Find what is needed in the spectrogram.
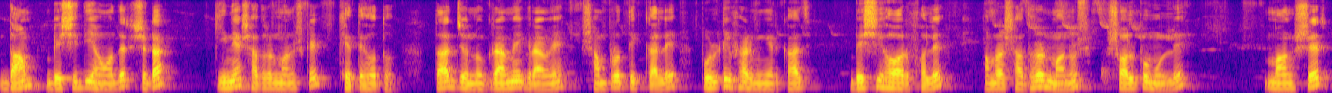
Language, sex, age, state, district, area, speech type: Bengali, male, 30-45, West Bengal, North 24 Parganas, rural, spontaneous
